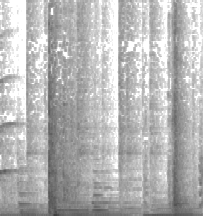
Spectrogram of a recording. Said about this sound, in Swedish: Hon klampar otvunget rakt in i min lägenhet utan att knacka. Så vi måste fejka både knackningen och ingången igen så att jag får det på band.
